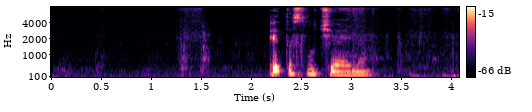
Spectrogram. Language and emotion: Russian, neutral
